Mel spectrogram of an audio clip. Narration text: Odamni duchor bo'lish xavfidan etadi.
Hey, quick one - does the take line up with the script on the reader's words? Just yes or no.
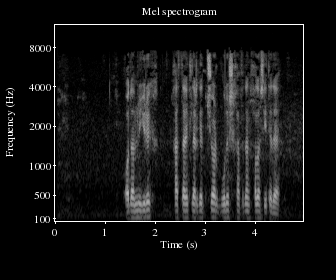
no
